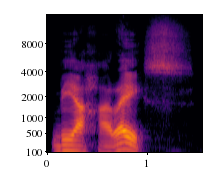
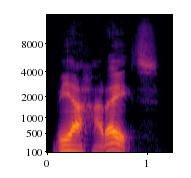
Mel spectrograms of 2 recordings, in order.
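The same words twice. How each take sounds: First: Viajaréis said slowly, stress on réis. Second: Said in the usual way. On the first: Shown as a demonstration. Teacher modelling the vosotros form slowly. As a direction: sound out viajaréis carefully for the class. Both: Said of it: "And for the vosotros form".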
